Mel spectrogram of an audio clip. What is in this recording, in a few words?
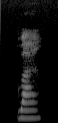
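"wan", chinese pinyin, first tone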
